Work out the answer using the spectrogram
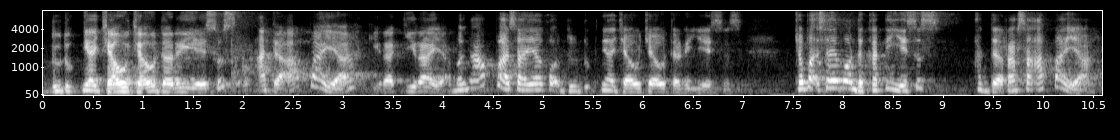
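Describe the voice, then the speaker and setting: A man in his forties, a priest leading a retreat, telling a personal story in a lively way and tagging his sentences with "ya". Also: fairly high pitch, big-room sound, slight background noise.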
